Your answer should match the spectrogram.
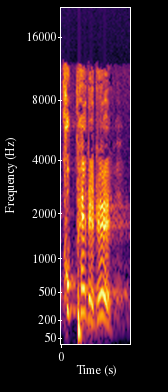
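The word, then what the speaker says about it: כֹּפֶר: 역청의 히브리어 발음이 뭐냐면요, 코페르입니다. 칠하라 하는 칠하다의 히브리어 발음은요, 카파르입니다. 그러니까 14절 말씀을 히브리어식으로 읽으면 이런 거예요. 너는 고페르 나무 방주에 코페르를 카파르하라.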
